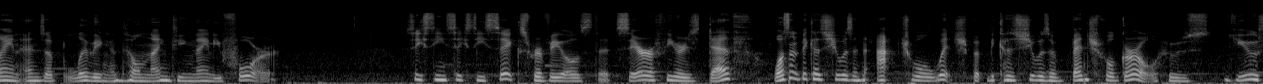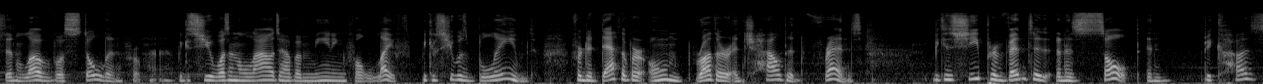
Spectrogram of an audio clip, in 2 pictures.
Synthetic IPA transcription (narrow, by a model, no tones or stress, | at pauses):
lẽɪ̃nʔɛ̰̃ndzʌplɪvɪ̃ŋɨ̃ntʰɪlˠnãɪ̃ntʰĩnːãɪ̃ntifɔɹ | sɪkstĩnsɪkstisɪksɹɨvilˠzðɨ̰tsɛɹɨfiɹzdɛθwʌzə̃nb̥ɨkʌz̥ʃiwʌzn̩æk̚t͡ʃul̩ˠwɪt͡ʃb̥ʌt̚b̥ɨkʰʌz̥ʃiwʌzɨvɛ̃nt͡ʃfl̩ˠɡɜ˞lˠhʉzjʉθɨ̃nlʌvwʌz̥stoʊlˠə̃nfɹʌ̰̃mə̰˞b̥ɨkʰʌz̥ʃiwʌz̃ntəlaʊd̚tɨːvəmĩnɪ̃ŋfl̩ˠlaɪfb̥ɨkʰʌz̥ʃiwʌzblẽɪ̃md̥fə˞ðɨdɛθʌv̥ə˞ʔõʊ̃nbɹʌðə˞ʔɨ̰̃nt͡ʃʰaɪlˠd̚ɨd̥fɹɛ̃ndz̥ | b̥ɨkʰʌz̥ʃipʰɹ̥ɨvɛ̃ntɨɾɨ̃nɨsʌlˠtɨ̃nb̥ɨkʰʌz̥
